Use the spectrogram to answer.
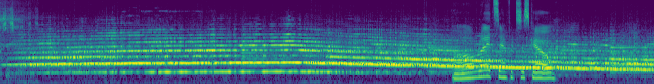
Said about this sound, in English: That siren means only one thing in this town.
